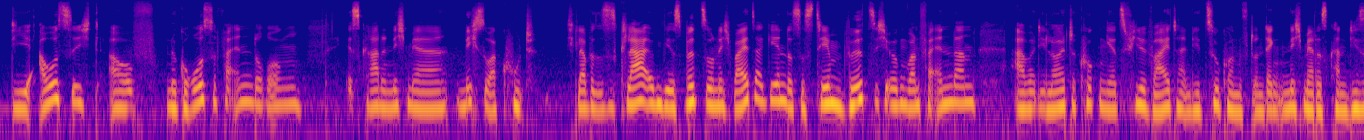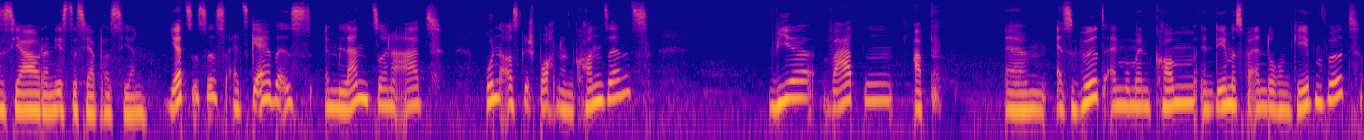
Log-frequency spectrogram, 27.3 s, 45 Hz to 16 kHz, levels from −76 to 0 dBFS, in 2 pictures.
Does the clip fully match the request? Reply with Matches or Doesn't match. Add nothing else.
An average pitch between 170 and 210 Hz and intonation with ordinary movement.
Matches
